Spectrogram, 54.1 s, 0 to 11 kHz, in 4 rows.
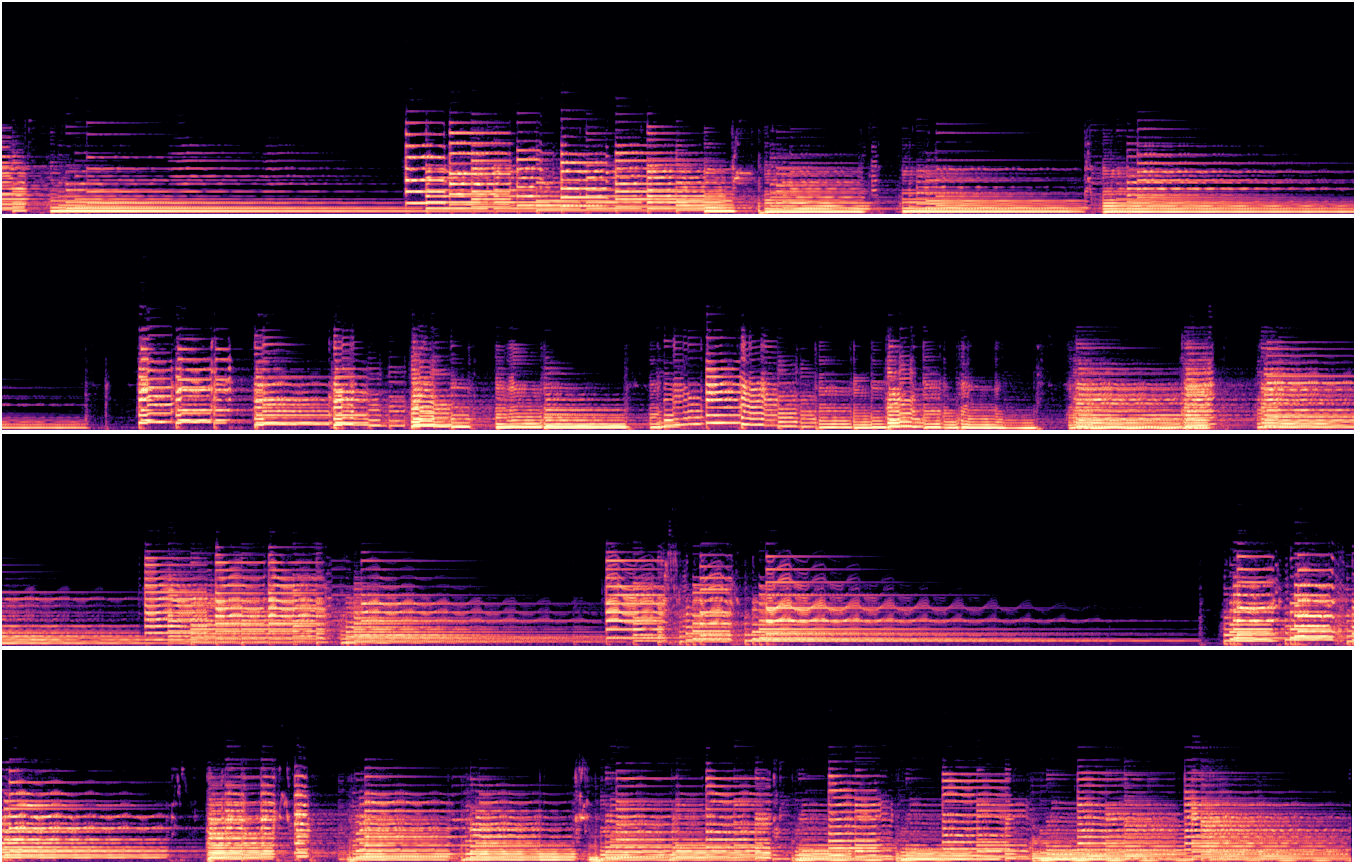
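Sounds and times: clean electric guitar with flanger: 0.0 - 54.0.

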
